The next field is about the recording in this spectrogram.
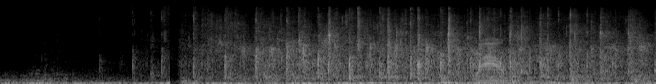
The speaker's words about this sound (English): Wow. Let's clap one more time for Dr. Fuller. Dr. Fuller, God bless you.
